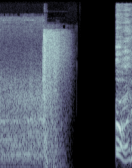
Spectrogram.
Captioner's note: thump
